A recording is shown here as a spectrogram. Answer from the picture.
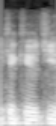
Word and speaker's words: Kikuchi: You say Kikuchi. I say Kikuchi. That's how it's pronounced.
